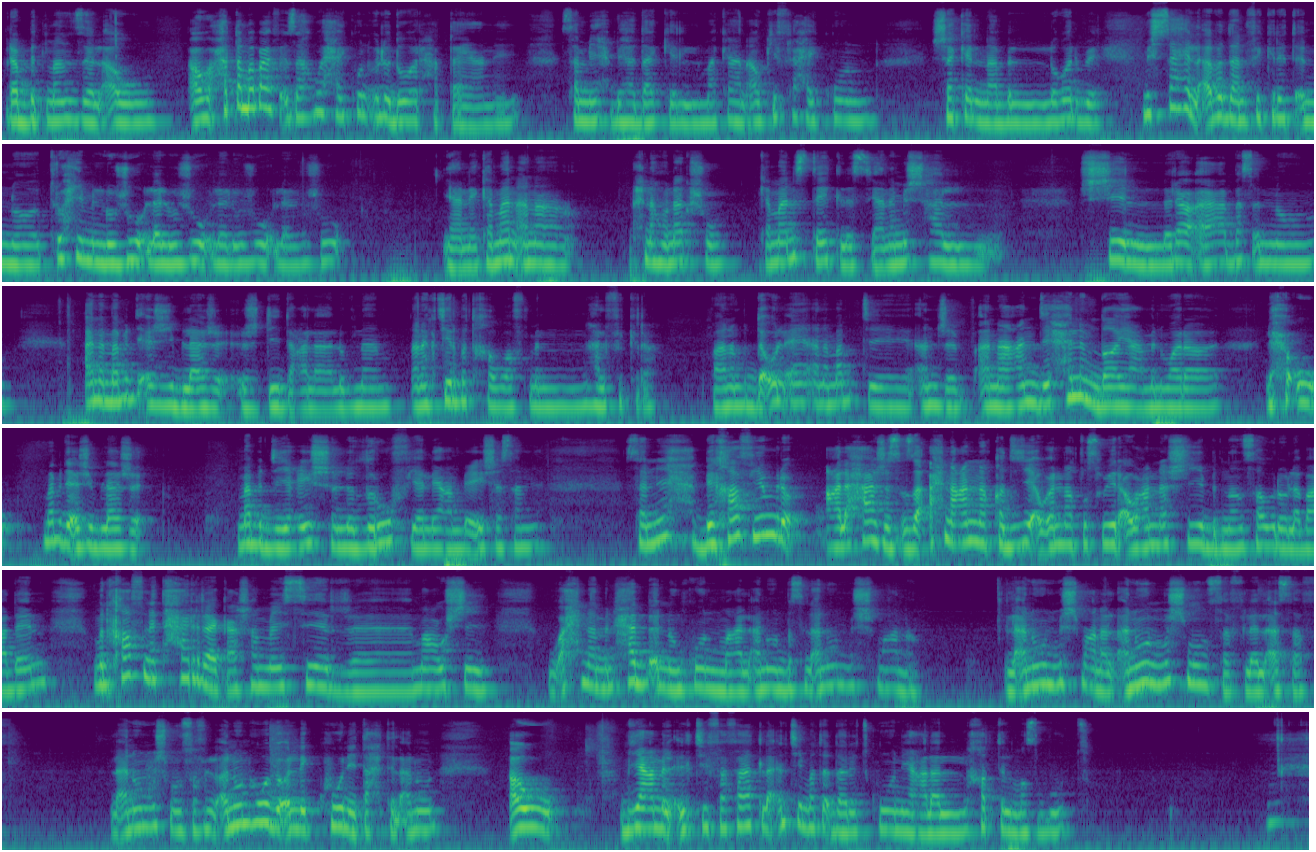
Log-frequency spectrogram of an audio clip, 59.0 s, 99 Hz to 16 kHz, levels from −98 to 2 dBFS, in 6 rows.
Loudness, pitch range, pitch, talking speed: -31 LUFS, 185-225 Hz, 200 Hz, 155 wpm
